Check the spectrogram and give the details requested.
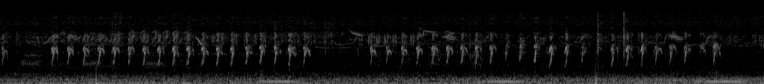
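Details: Eurasian bittern chicks begging at their nest in the reeds of Lake Engure, Latvia, on a May morning as the female feeds all four; quick ticking notes in long runs, with a low repeated hum in the background.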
